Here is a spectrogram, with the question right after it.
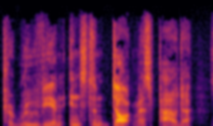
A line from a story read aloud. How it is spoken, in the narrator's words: said Ron bitterly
